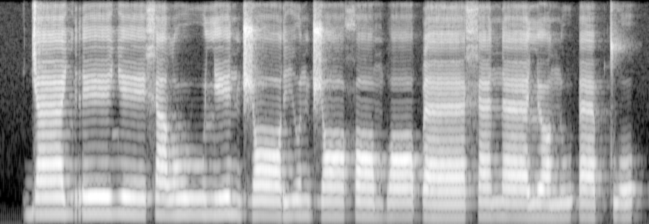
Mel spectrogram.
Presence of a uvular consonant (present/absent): absent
